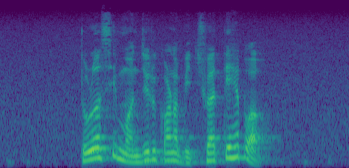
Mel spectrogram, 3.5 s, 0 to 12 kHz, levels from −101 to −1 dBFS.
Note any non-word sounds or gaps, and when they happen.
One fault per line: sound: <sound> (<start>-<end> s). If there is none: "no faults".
no faults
